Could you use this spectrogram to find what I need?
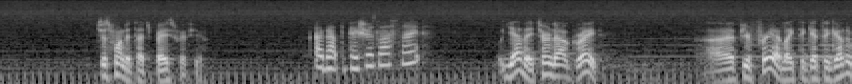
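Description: A man speaks calmly on a telephone.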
